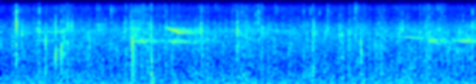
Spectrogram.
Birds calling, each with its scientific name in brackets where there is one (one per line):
Warbling White-eye (Zosterops japonicus)
Iiwi (Drepanis coccinea)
